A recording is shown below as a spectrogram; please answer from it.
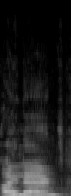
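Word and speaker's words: islands: इट has about 25,000 आइलैंड्स, यहाँ बच्चों S silent रहता है, इसको क्या पढ़ते हैं? आइलैंड्स।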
